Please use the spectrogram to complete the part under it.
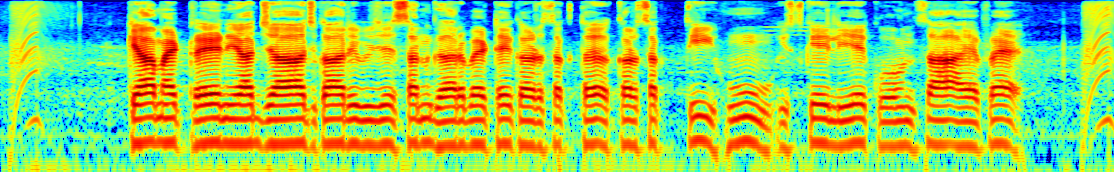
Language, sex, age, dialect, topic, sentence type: Hindi, male, 25-30, Garhwali, banking, question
